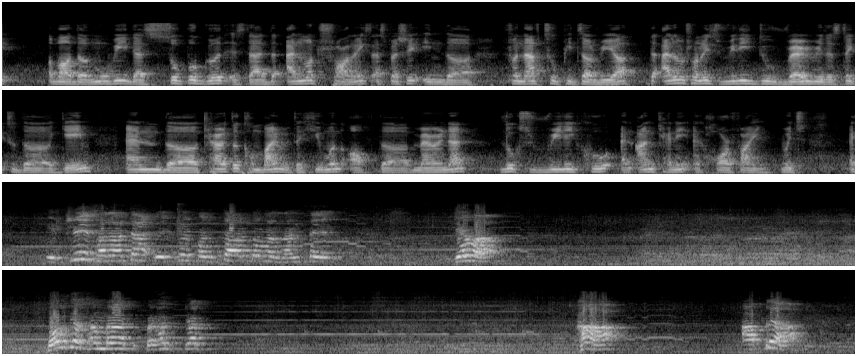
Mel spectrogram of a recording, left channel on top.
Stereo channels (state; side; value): different; both; correlation 0.00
